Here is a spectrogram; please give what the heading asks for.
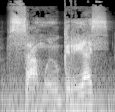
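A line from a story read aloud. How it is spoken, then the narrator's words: Grumbled. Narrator (Russian): проворчал скаут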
